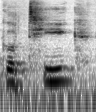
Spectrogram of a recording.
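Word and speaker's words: Gòtic: So they have one called it's spelled Gothic, but I think they say it Gothique.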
